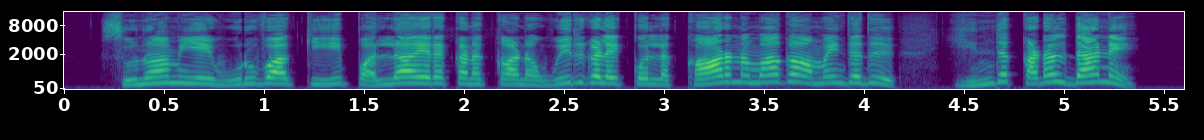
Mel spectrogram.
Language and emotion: Tamil, angry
